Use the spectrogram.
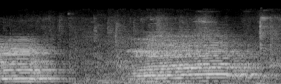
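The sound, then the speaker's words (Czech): Cows moo loudly in the resting area of a dairy barn, where they lie with small calves: two long drawn-out calls back to back, the second rising and stretching longer, with no talking over them. “Všechny kravky tady leží, dokonce i ty s těmi maličkatými telátky a řada jich za námi přišla.”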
